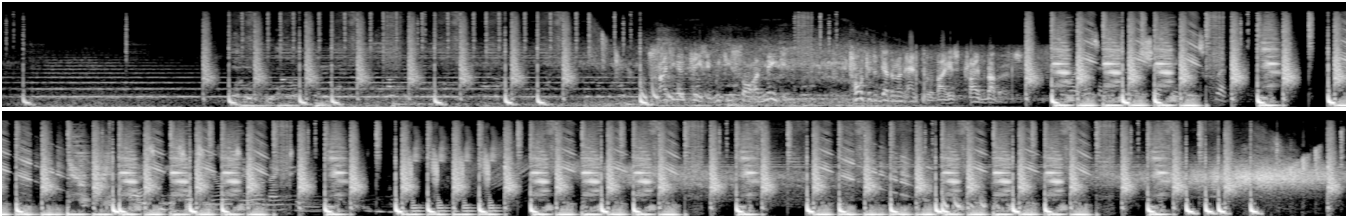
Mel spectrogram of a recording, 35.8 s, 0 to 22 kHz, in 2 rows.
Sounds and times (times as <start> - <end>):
Drum and bass: 0.0 - 1.9, 2.6 - 35.8.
